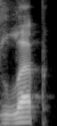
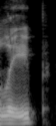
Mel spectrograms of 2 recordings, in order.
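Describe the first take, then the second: First: The vowel is a short e sound. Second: The vowel is a long ee sound. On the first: This is how people in Ireland say the name. "locally it is known as Lep Castle in Ireland" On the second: This is the American way of saying the name. "you're using the American pronunciation of the word for leap"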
